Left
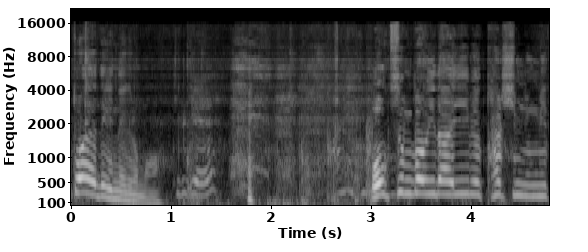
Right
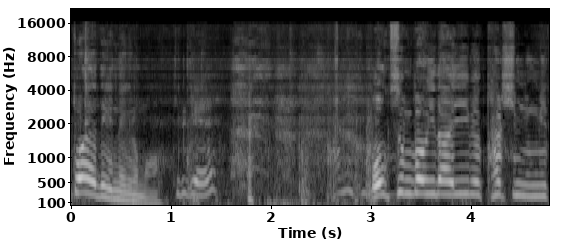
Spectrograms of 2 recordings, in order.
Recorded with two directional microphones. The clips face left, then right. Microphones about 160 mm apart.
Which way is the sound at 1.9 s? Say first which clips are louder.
Right 1 dB; 25° left (ahead or behind).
